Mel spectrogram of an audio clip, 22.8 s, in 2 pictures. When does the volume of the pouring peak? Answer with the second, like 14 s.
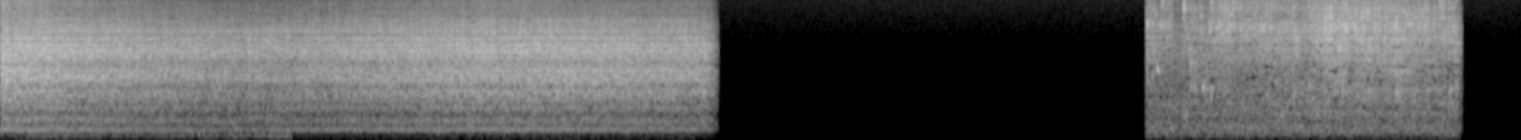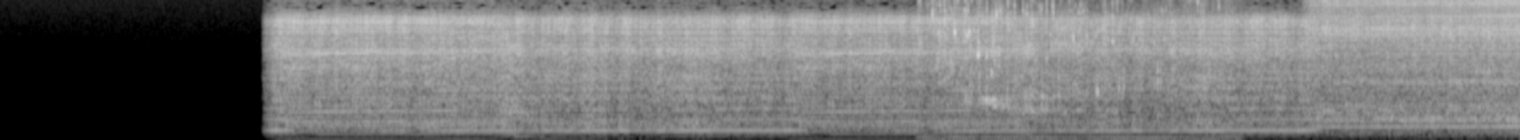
19 s.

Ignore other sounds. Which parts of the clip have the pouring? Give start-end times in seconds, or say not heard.
0.1-2.2, 8.6-11.0, 18.2-20.8.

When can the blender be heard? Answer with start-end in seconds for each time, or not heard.
0.0-5.4, 13.3-22.7.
